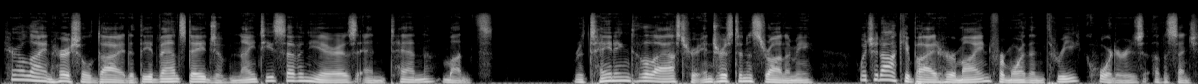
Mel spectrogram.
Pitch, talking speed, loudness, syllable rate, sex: 120 Hz, 175 wpm, -16 LUFS, 5.3 syllables/s, male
